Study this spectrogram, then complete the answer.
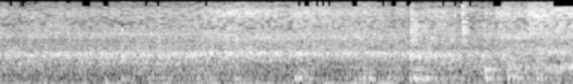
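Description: Chicken pieces hiss loudly in a hot pan, a dense continuous sizzle close up with no pauses and a few slightly louder crackles toward the end.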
